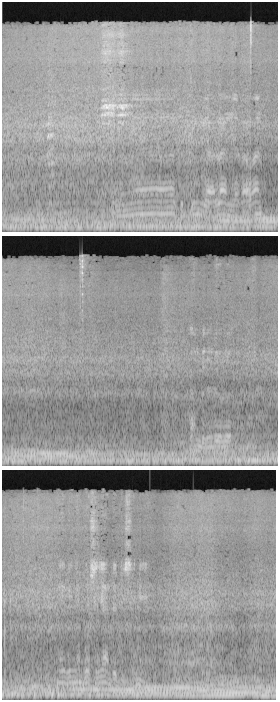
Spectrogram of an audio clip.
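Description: A small metal tool scrapes and clicks against a hard plastic part.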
